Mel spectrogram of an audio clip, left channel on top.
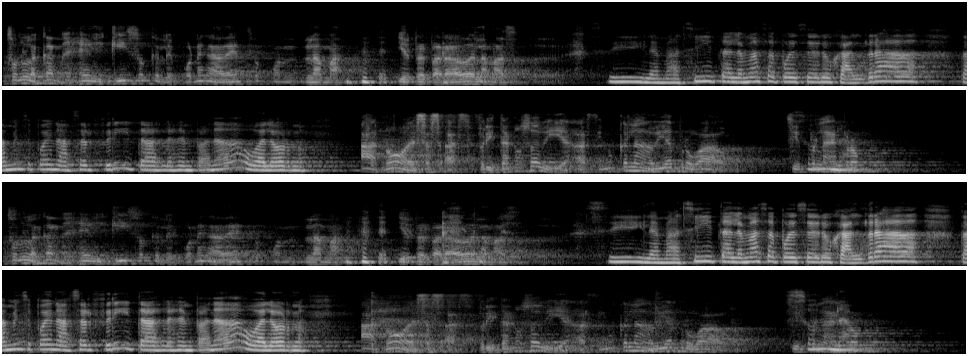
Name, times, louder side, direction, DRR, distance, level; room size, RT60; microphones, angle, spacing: voice 1, 0.0-3.4 4.0-5.9 13.2-16.9 17.5-18.2, left 2 dB, 50° left, 1.9 m, -33 dB
voice 2, 6.0-12.9 17.7-18.2, right 3 dB, 55° right, 0.8 m, -24 dB
29.5 x 16.5 x 7.7 m
head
